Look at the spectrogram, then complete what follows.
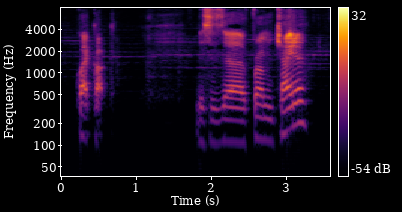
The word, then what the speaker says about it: QacQoc: And that is the QacQoc, and that is how it's pronounced, QacQoc, QacQoc.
